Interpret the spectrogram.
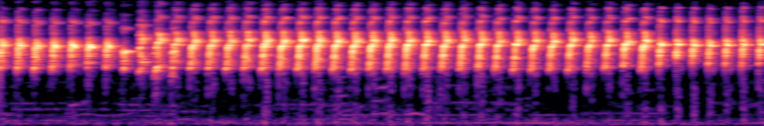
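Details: A female lovebird with a harsh, speedy song, kept for competition: an unbroken, buzzy chatter of quick repeated notes that steps up in pitch after the first second and holds steady to the end.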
